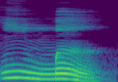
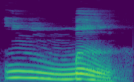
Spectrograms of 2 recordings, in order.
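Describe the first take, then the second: First: The final a is nasalized. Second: The same.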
